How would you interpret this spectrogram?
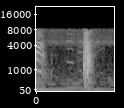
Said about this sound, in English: She locks the screen door and goes inside.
